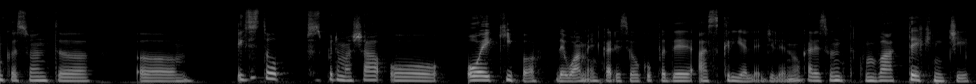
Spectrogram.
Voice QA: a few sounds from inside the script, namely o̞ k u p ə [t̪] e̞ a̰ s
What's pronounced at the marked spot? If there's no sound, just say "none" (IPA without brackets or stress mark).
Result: d̪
